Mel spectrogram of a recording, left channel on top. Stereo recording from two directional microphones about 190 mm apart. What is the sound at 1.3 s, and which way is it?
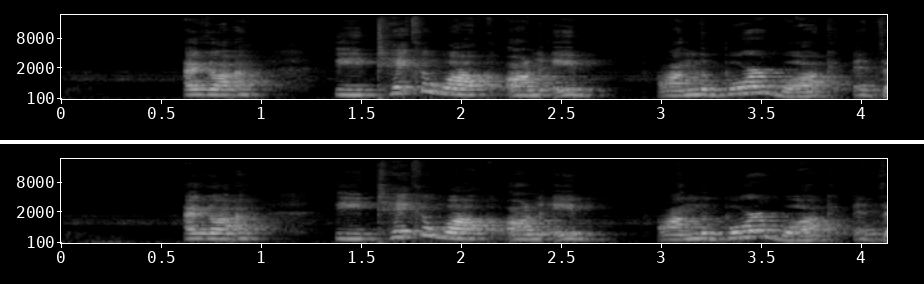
A woman's voice, 45° left (ahead or behind).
